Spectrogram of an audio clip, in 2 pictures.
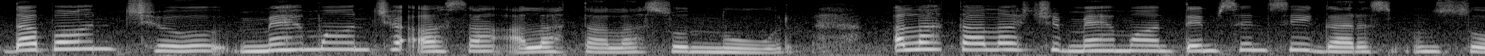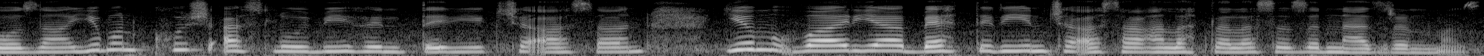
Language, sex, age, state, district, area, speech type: Kashmiri, female, 60+, Jammu and Kashmir, Bandipora, rural, spontaneous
